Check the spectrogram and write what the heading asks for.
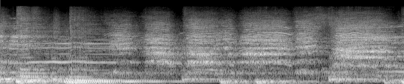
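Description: Live soul band playing while a concert audience sings along, many voices together over sustained low band notes, in a call-and-response sing-along.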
